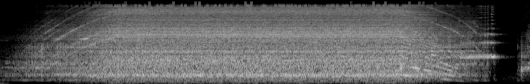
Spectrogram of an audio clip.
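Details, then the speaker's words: Makita SP6000 corded plunge saw from 2015, after a burnt-out motor was replaced with a new armature and brushes: a smooth, steady high whine at full speed with no rattle or sparking crackle, then an even spin-down; the motor runs healthy. "One Makita plunge saw, the SP6000 with a brand new motor. Now, hopefully running like a brand new machine again, with full power."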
